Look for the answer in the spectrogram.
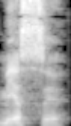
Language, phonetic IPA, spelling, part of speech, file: Russian, [ˈmʲesːɨ], мессы, noun, Ru-мессы.ogg
- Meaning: inflection of ме́сса (méssa): 1. genitive singular 2. nominative/accusative plural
